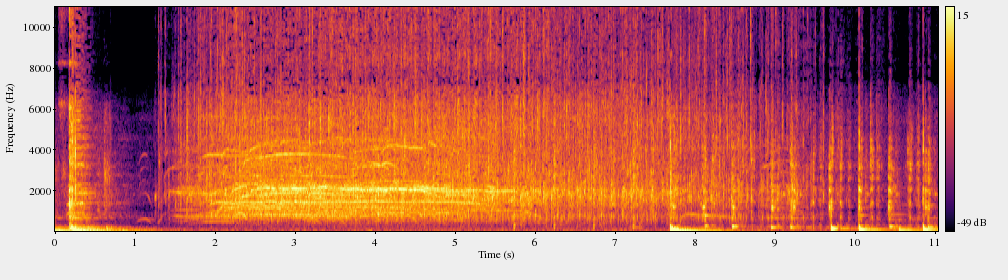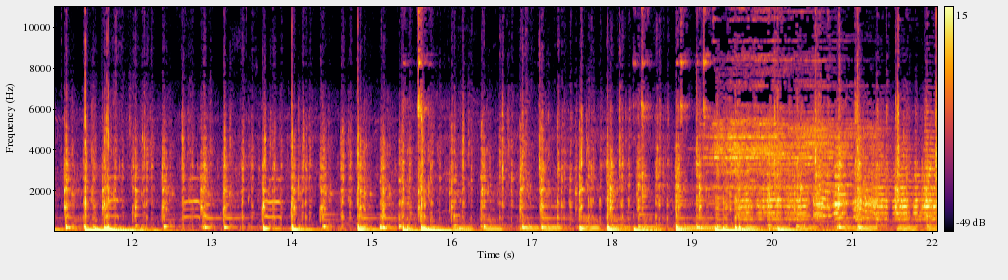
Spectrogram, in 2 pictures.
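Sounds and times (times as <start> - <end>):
marching band music: 0.0 - 1.0, 3.6 - 22.0
crowd cheering and applauding: 1.2 - 9.8
sharp percussion strikes: 7.6 - 22.0
bass drum and brass hits: 19.1 - 22.0.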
